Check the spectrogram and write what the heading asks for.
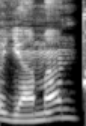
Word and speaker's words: llaman: E na sequência, para confirmar se é tudo mega diferente mesmo, ela pergunta o seguinte: Todos lo llaman de maneira distinta assim? Percebeu como pronunciei o verbo llamar com aquele i, porque quem está falando é a Lisette, que é mexicana.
